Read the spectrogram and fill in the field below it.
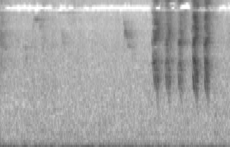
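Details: Magpie, described as serenading a mate only a few meters away, gives a burst of five harsh, rasping chatter notes in quick succession, preceded by faint distant chirps over a low background rumble.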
